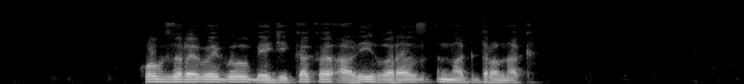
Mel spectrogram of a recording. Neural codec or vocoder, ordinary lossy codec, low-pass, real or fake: codec, 16 kHz, 2 kbps, FreqCodec, larger model; AAC, 48 kbps; 7.2 kHz; fake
